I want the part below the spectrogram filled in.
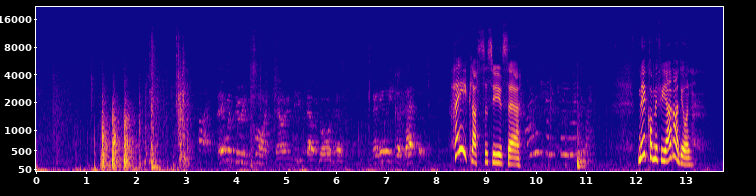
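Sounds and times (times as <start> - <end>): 
knocking on a classroom door: 1.2 - 3.0, 10.8 - 11.1
door thunk: 1.3 - 3.2
speech: 4.0 - 9.9, 12.0 - 13.2.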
